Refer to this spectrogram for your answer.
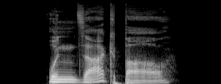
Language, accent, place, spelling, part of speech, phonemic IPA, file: German, Germany, Berlin, unsagbar, adjective, /ʊnˈzaːkbaːɐ̯/, De-unsagbar.ogg
- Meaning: indescribable, extraordinary, unspeakable, tremendous, terrible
